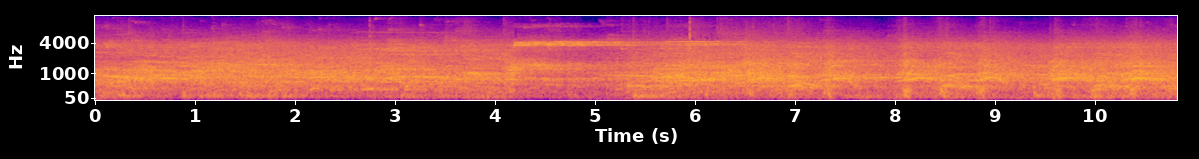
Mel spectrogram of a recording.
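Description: Basketball bouncing on a hardwood gym floor amid the steady chatter of players and spectators in a large hall. About four seconds in, a high steady whistle sounds for about a second, a referee's whistle stopping play.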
